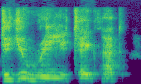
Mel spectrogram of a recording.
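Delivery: put-on sarcastic voice. Retelling how an editor doubted the photo: imitating a sarcastic editor. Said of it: "some sarcastic editor say".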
